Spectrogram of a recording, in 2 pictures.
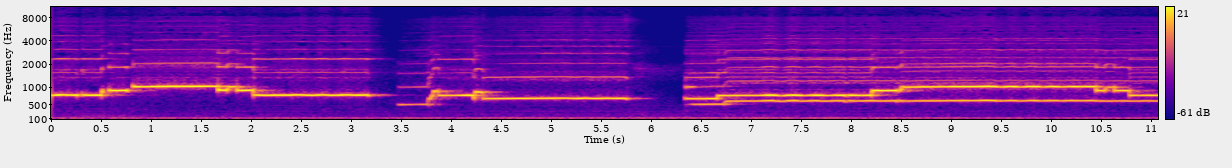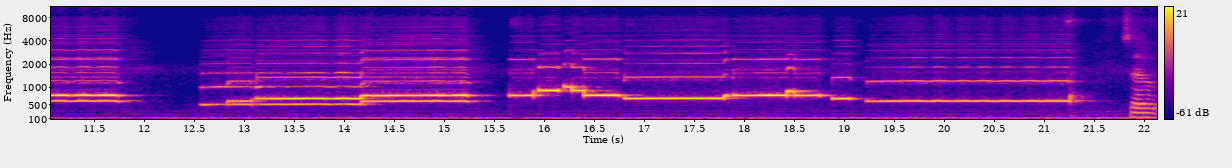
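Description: Small wooden Native American drone flute (a backpack drone) played: a slow melody on one chamber over a held drone note from the second chamber. It comes in phrases of a few seconds, with short breath pauses between them.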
